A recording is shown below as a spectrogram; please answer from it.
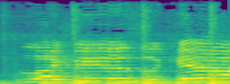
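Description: A young female voice singing a show tune with vibrato over live instrumental accompaniment with bass and cymbals. The voice comes in a fraction of a second after a short lull at the start.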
